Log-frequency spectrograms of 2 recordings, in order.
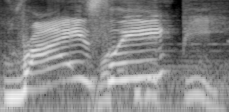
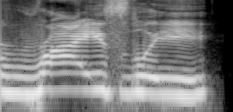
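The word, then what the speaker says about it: Wriothesley: does have a plan risely shut up that's how his name's pronounced that's the most shocking thing of today that's literally the most shocking thing of today it cannot be pronounced wisely huh you're telling me the name with a th is wisely where's the O the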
